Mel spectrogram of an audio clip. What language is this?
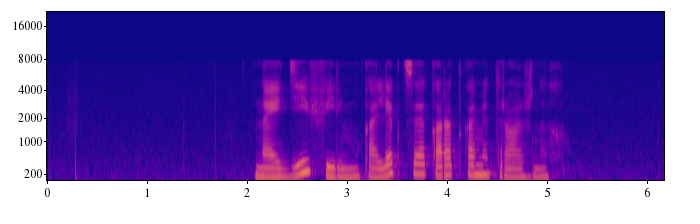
Russian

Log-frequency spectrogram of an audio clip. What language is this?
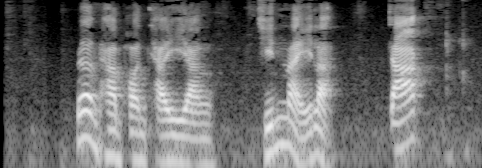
Thai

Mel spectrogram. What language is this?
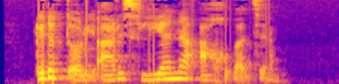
Georgian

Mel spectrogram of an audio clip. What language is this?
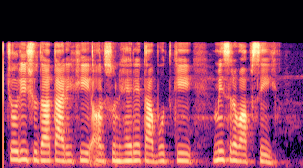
Urdu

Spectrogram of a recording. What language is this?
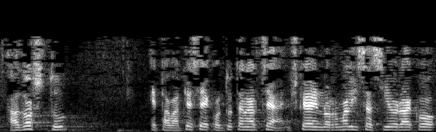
Basque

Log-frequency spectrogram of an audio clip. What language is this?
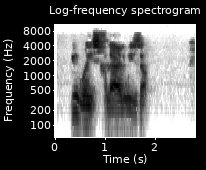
Kabyle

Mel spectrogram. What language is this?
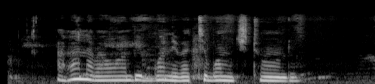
Ganda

